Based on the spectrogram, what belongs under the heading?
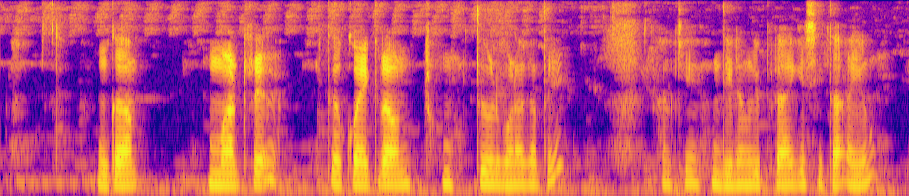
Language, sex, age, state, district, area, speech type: Santali, male, 18-30, West Bengal, Uttar Dinajpur, rural, spontaneous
